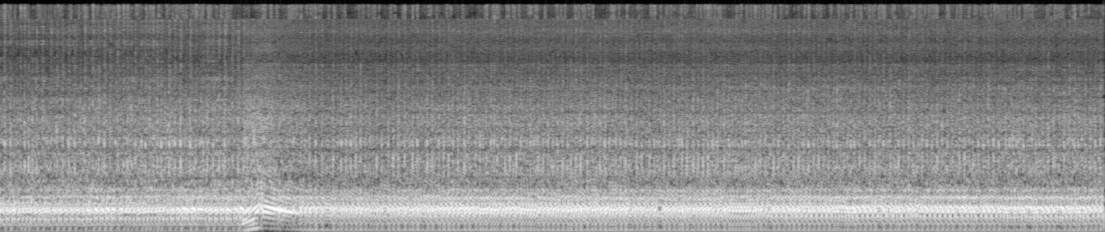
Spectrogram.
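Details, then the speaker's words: Two-stroke chainsaw with its idle set too high: a steady, high buzz that never settles, enough to move the chain without the trigger pressed. "so you can see this this chain moving when I'm not even pressing the trigger"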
